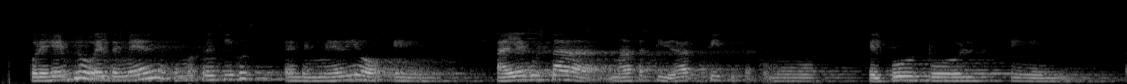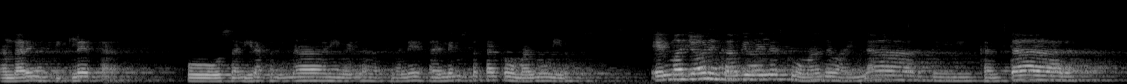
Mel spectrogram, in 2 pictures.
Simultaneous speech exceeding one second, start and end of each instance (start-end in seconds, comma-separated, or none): none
